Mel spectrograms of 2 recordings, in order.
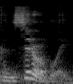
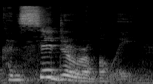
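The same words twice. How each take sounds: First: The word is said quickly. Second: The word is said slowly. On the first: "and then make it quicker, faster" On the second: "practice it several times slowly"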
